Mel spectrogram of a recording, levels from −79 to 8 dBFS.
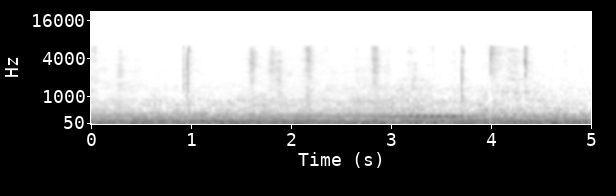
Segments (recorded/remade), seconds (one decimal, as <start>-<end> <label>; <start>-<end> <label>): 0.0-0.5 remade; 0.5-1.5 recorded; 1.5-3.0 remade; 3.0-5.0 recorded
